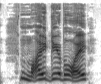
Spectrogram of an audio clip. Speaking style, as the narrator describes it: he exclaimed

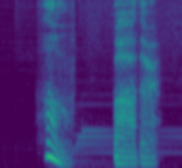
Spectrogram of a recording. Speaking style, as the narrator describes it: Glampus muttered

